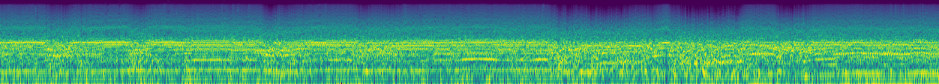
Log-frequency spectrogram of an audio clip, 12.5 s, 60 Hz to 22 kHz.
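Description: Renault Clio 16V autocross car's engine under hard throttle, very loud and close, its pitch rising and dropping as the driver works through the gears and corners on the dirt track.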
